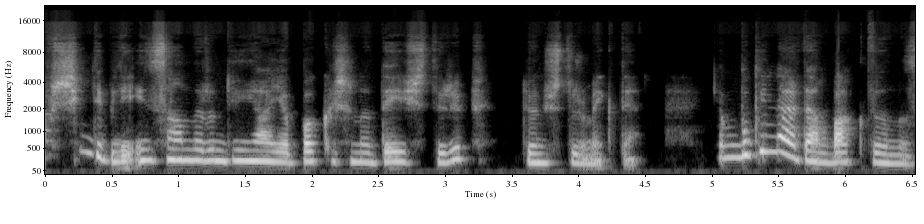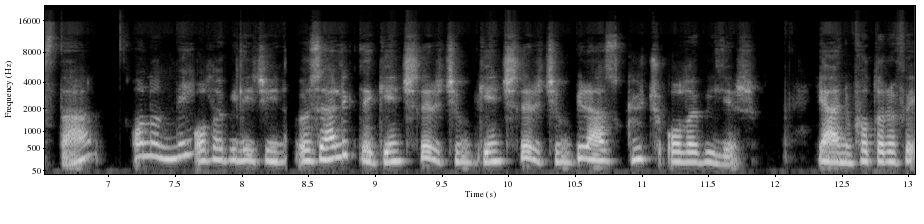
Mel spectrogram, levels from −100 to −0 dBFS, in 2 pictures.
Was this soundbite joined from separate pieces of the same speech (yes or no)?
yes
